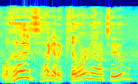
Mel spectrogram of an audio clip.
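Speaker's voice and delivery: high-pitched disbelieving caricature; mock incredulous protest. Touched man balks at the friends' order, high mock disbelief. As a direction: question it in a put-on high voice. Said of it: "And he's like".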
